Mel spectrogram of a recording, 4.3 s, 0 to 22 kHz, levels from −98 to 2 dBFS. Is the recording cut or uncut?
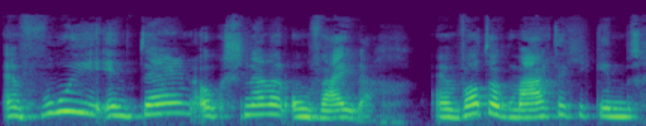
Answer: cut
